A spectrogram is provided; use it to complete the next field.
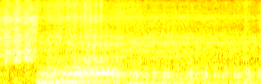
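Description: A car engine revs up loudly, a rising mechanical roar that holds steady with a rough, throaty rumble for a couple of seconds.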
